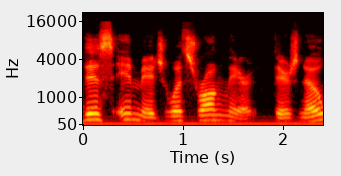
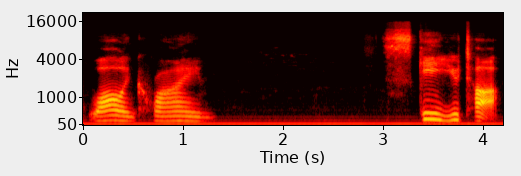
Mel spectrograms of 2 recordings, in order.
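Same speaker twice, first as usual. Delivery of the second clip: imitating Jay; much slower than usual. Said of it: "I can't do a Jay impression".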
